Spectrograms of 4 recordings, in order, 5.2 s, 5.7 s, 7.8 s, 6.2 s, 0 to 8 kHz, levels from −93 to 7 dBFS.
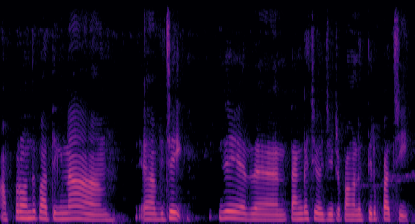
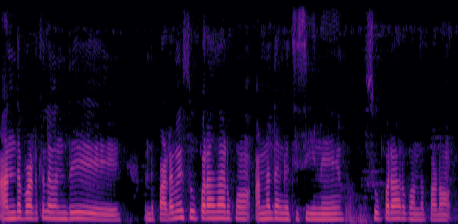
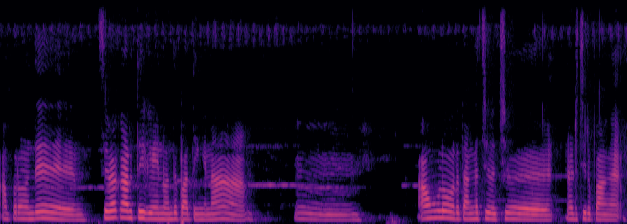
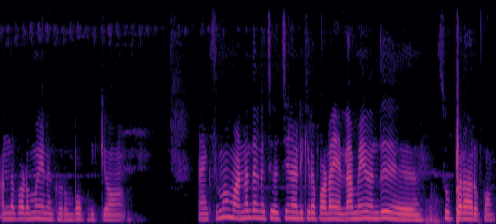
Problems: none marked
